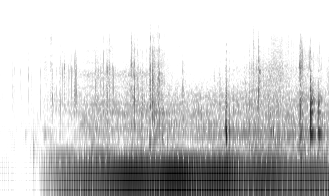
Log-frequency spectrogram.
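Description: A man's footsteps approach across a hard floor.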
